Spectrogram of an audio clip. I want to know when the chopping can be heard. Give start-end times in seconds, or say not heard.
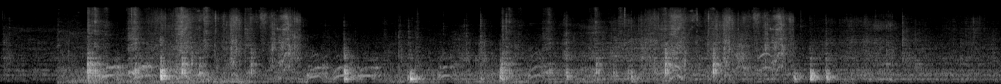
0.8-2.5, 5.0-7.2.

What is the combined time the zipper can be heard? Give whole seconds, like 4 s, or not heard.
3 s.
